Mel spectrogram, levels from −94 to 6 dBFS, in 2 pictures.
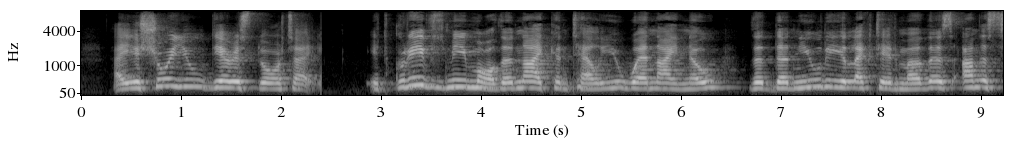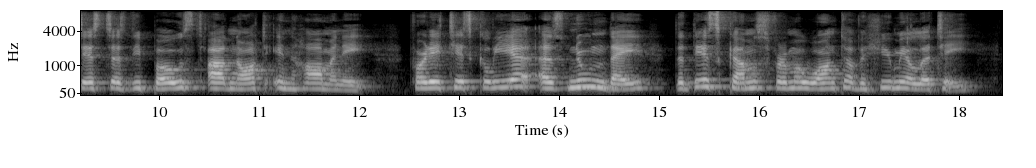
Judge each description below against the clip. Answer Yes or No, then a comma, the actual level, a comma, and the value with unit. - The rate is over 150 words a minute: No, average, 145 wpm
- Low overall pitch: No, medium, 170 Hz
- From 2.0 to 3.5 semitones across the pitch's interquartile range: Yes, narrow, 2.6 semitones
